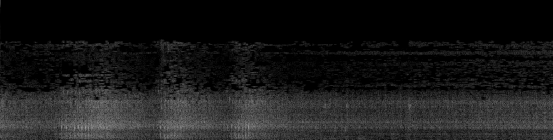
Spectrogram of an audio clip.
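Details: Honda Beat eSP scooter after repairing and rejoining faulty wiring, owner noting the CKP circuit: short throttle blips, then a smooth, regular putter at idle with no stumbling. Starts and runs normally.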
